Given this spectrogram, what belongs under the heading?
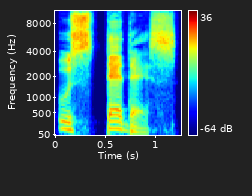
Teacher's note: a word whose stressed syllable is ste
